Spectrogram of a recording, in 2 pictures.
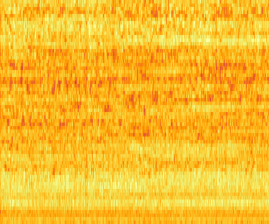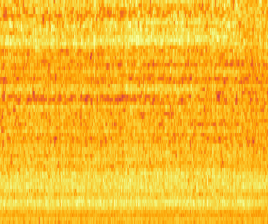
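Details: Honda Beat FI scooter with rough noise from engine centre: fast, coarse chopping rumble like a helicopter under steady idle, before CVT removal and repair; worn crankshaft bearing.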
